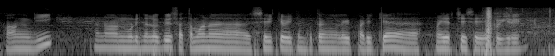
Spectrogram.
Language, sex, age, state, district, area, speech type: Tamil, male, 18-30, Tamil Nadu, Salem, urban, spontaneous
